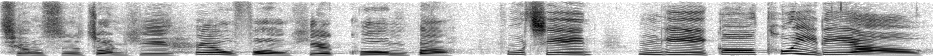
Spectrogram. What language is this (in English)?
Chinese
